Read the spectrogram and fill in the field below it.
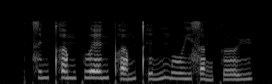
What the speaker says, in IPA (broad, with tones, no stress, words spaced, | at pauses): t͡sɪ˥ŋt̪ʰɐ˥mkʷɛː˥ŋ pʰɐ˨˥mt̪ʰɪ˨˥ŋmuː˨jsɐ˨˩ŋ kɵ˨˧ɥ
